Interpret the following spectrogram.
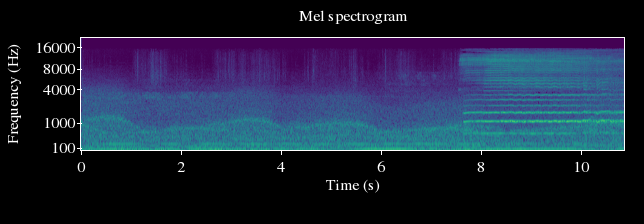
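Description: Wind sound effect: a low steady rumble with gusts of whooshing noise that swell and fade every two to three seconds. Near the end, background music with high sustained tones comes in over it.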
